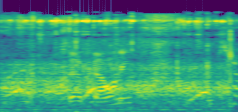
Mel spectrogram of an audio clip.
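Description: Muffled, indistinct voices on a police body camera's microphone, over a constant rustling haze and a steady high-pitched whine.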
